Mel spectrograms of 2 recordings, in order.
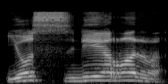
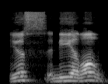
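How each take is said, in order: First: Yusdiror with the final r trilled long. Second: Yusdiror with the final r cut short, no trill; r stopped short. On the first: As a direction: roll the r at the end of Yusdiror. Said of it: "dia harus bergetar". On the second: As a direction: stop the r in Yusdiror dead. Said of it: "Ah, enggak gitu ya". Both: Shown as a demonstration.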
